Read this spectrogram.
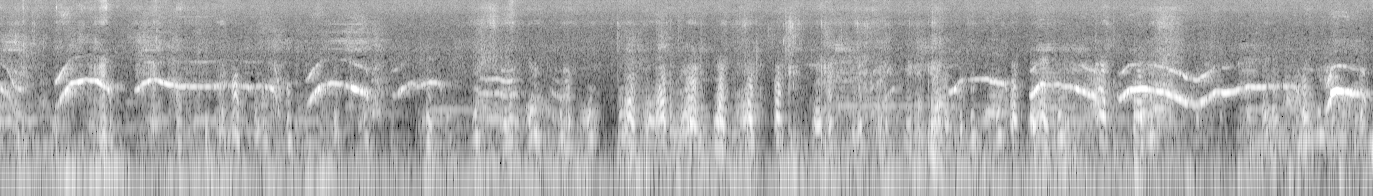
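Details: Litter of Samoyed puppies aged three days: soft, drawn-out whining notes that bend up and down, in scattered groups with quiet gaps, over a low background hum.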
